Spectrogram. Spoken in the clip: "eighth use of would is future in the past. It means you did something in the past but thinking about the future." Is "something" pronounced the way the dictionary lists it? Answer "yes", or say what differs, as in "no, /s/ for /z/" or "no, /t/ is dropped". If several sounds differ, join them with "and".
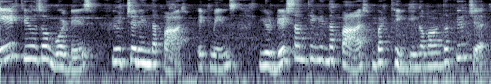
no, /t/ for /θ/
